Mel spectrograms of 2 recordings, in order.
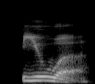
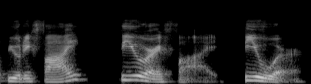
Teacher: The U is longer in duration and forms the nucleus of the diphthong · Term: diphthong ua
